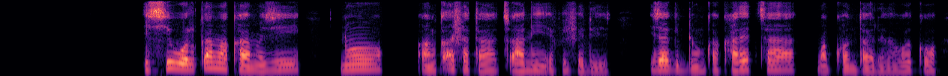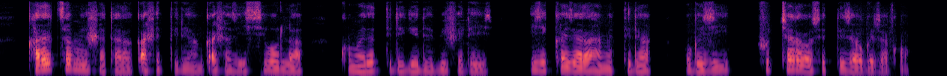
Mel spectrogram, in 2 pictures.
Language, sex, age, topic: Gamo, male, 18-24, government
